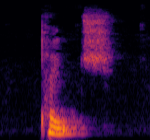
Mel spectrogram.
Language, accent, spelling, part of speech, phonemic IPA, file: English, Southern England, poach, verb / noun, /ˈpoʊt͡ʃ/, LL-Q1860 (eng)-poach.wav
- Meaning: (verb) 1. To cook (something) in simmering or very hot liquid (usually water; sometimes wine, broth, or otherwise) 2. To be cooked in such manner; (noun) The act of cooking in simmering liquid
